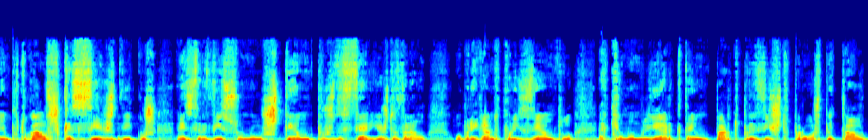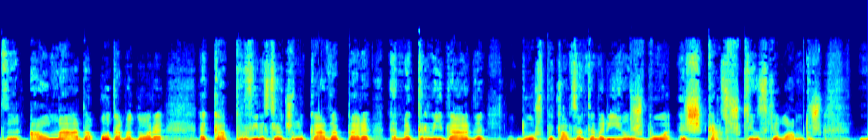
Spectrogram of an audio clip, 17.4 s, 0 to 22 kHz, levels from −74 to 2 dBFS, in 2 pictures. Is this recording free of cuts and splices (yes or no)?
no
